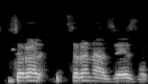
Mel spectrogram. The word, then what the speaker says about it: Crvena Zvezda: Crvena Zvezda.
